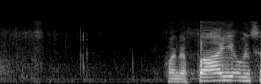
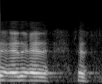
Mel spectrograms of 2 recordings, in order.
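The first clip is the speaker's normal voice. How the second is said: usual speaking voice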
